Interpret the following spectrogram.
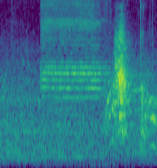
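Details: Domestic cat fighting on a road: a brief, strained, harmonic-rich yowl lasting under a second, followed by a sharp, loud hissing burst and a fainter trailing cry, over steady outdoor background noise.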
